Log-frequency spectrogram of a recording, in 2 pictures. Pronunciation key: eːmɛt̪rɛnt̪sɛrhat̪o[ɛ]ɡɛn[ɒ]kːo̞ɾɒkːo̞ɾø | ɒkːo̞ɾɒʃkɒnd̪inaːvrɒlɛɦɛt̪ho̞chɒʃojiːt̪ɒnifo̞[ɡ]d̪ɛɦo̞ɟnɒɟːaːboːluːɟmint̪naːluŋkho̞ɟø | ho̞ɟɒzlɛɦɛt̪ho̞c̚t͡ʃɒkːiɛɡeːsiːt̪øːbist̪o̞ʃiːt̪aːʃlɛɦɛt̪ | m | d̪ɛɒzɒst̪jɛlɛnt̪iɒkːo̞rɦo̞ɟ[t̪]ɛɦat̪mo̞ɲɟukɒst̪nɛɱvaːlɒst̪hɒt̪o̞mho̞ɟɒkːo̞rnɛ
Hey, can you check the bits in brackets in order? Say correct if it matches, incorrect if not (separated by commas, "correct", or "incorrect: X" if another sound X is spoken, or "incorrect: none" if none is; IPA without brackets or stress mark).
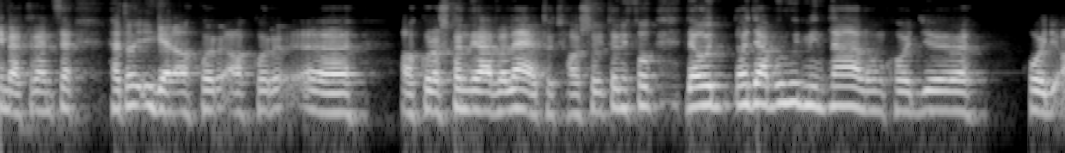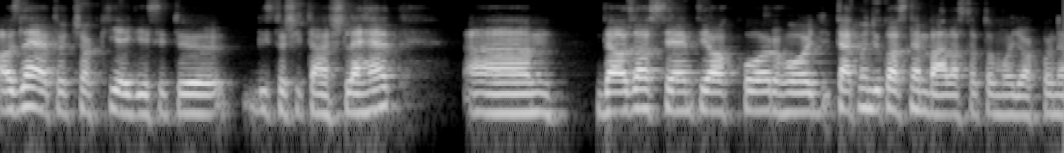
incorrect: i, correct, correct, correct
